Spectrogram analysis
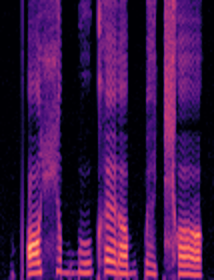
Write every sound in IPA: pʼ ɒ ç ə b ɠ u kʰ ɛ ɾ ɐ b k͡p ɛ̤ t͡ɕʰ ʌ

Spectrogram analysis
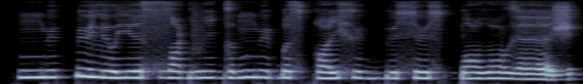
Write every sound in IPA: ŋ͡m y k͡p y lʲ o j ɪ s zˤ ɛ ɡ v i ɡ ə ŋ͡m y ɓ ə s qʷ i x y ɡ ɡ͡b y s y s ɡ͡b ɔ ðˤ u ɣ ɛ ʒ

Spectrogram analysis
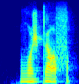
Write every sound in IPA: ðˤ ɵ ʒ t̪ æ sˤ

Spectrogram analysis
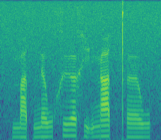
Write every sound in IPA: m a˨˩ t̚ n ə˨˦ w x ɨ˧ ə̯ x ḭ˧˨ ŋ a˦˥ t̚ t̪ʰ ə˧ w

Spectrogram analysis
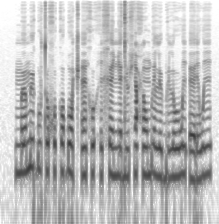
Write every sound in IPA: m ø m y ɠ u tʷ ɯ χʷ ɯ k o ɠ o t͡ʃʼ ẽ x u h i x e ɲ e d y ç ẽ ħ ũ b e l y b y l u w i ʔ e ɾ i w i

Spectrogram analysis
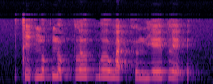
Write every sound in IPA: t i˨˩ ʔ ŋ o˦˥ k̚ n o˨˩ k̚ p l ɤː˦˥ k̚ b ɤː˧ w a˨˩ k̚ h ɯ˨˩ ŋ j eː˦˥ p l e˨˩ ʔ

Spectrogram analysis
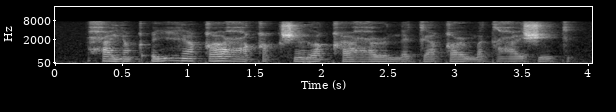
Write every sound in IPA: ħ æ j ɐ̃ q ʔ i ɦ ɛ̃ ɐ̯ q ɤ ʕ ɐ q e q ʃ ɐ̃ ɾ ɤ qʰ ɛ ʕ ə˞ n æ k æ q ə˞ m a k ʕ æ ʃ e k

